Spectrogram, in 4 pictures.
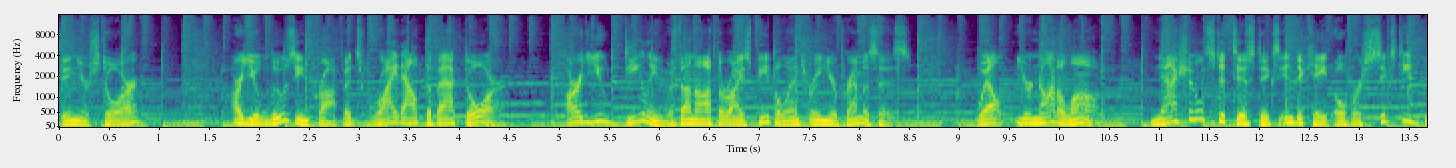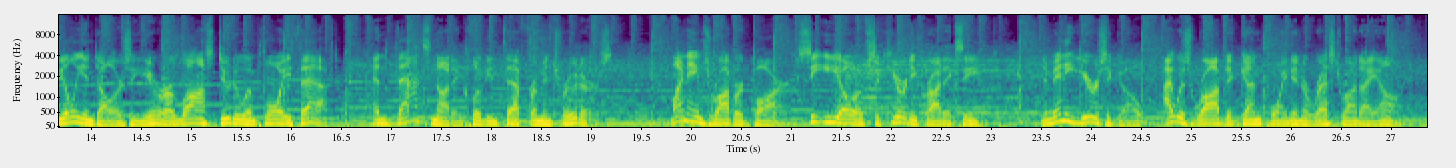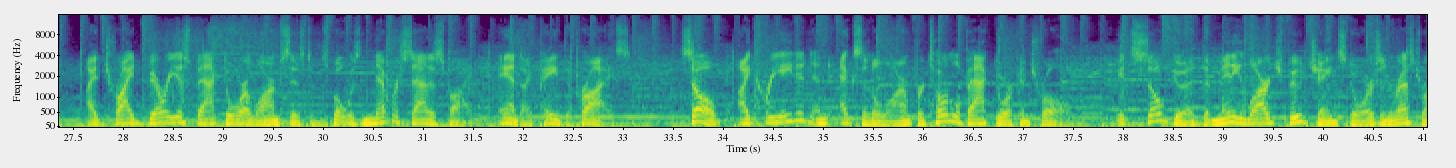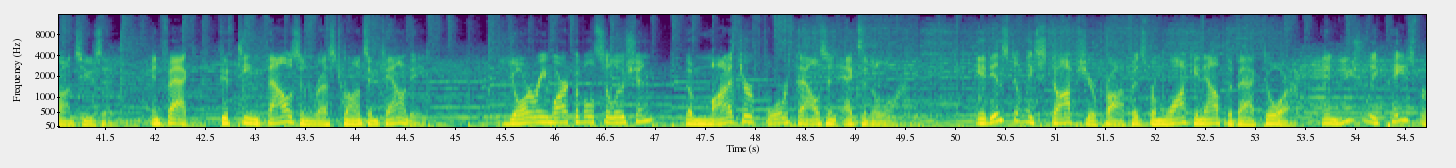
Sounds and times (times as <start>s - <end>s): Speech: 0.0s - 0.9s, 1.7s - 8.5s, 9.2s - 19.2s, 19.8s - 44.8s, 45.4s - 49.6s, 50.2s - 54.7s
Music: 0.0s - 54.7s.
